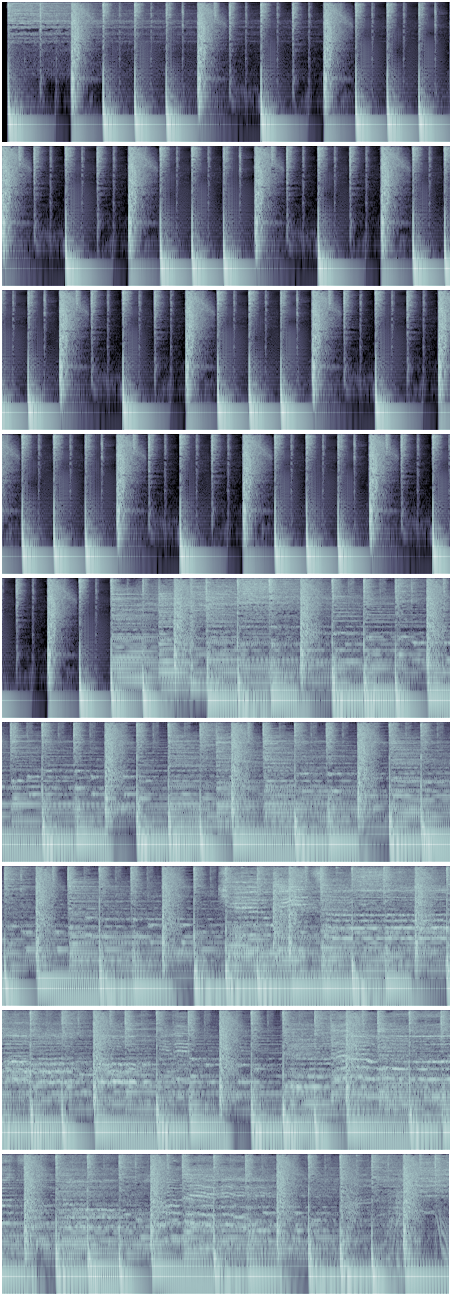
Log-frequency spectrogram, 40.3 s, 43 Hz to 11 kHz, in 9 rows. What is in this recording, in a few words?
90s ReDrum; DJ Mhark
